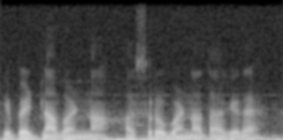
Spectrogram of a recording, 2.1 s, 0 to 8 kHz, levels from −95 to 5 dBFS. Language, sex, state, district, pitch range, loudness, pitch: Kannada, male, Karnataka, Bangalore, 95-115 Hz, -16 LUFS, 110 Hz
